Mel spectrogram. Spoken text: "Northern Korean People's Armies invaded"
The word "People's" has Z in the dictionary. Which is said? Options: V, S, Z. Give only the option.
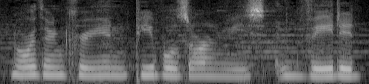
Z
